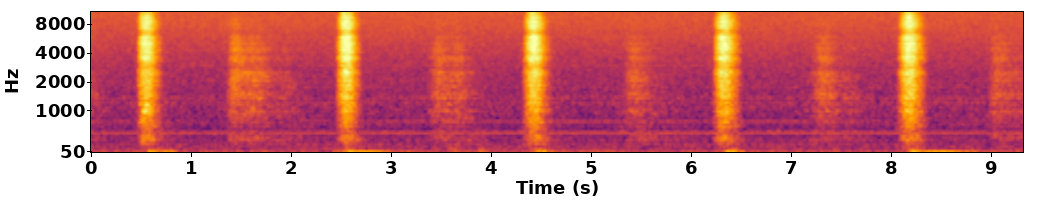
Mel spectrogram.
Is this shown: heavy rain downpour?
no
